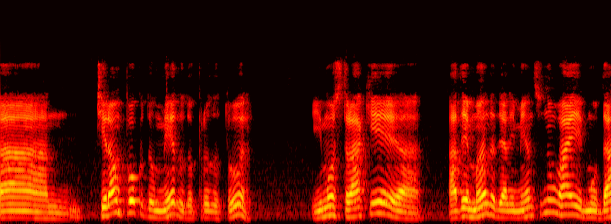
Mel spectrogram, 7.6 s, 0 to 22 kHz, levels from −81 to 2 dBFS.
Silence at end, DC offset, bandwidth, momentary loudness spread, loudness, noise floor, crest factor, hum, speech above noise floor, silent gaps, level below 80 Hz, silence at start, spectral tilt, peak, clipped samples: 0 s; under 0.1%; 7.6 kHz; 10 LU; -26 LUFS; -60 dBFS; 16 dB; none; 34 dB; none; -74 dBFS; 0 s; -5 dB/octave; -10 dBFS; under 0.1%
